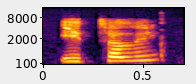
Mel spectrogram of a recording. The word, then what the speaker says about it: Italy: Então, percebam que Italy, a sílaba tônica é no I, Italy, e I am Italian.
